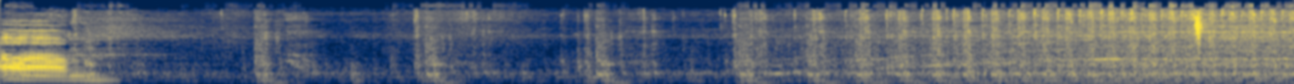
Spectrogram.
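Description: A home embroidery machine stitches a fabric placement line, its needle thumping in a quick mechanical rhythm that builds into a continuous whirring run, close and fairly loud, after a short spoken moment at the start.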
